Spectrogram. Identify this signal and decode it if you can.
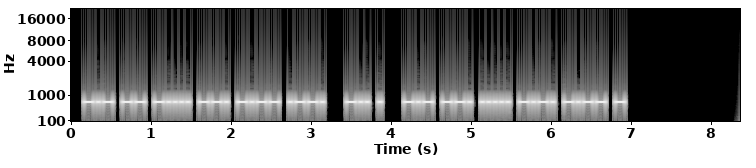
Morse code, heard as a keyed tone, about 30 wpm, 700 Hz. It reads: KM6GYP DE KG5CYT
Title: USA Callsign DE Callsign - 6 Characters - 30wpm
